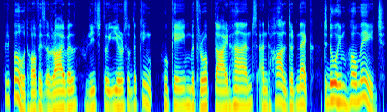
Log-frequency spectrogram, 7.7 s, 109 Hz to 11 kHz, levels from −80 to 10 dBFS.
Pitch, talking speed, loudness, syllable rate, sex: 140 Hz, 180 wpm, -18 LUFS, 4.5 syllables/s, male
